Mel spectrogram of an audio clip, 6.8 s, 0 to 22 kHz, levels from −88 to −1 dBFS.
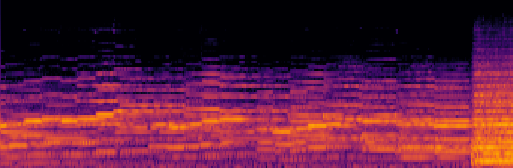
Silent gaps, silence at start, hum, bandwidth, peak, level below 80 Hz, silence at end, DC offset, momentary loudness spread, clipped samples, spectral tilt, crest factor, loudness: none; 0 s; none; 12 kHz; -6 dBFS; -52 dBFS; 0 s; under 0.1%; 8 LU; under 0.1%; -6.5 dB/octave; 18 dB; -26 LUFS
